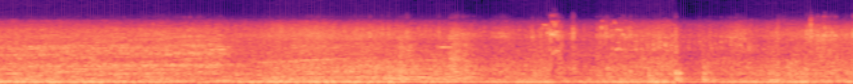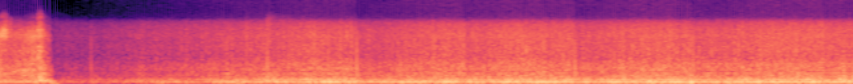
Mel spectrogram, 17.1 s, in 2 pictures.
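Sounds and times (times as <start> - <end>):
soundtrack hiss: 0.0 - 17.0
old car engine running: 10.6 - 17.0.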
